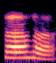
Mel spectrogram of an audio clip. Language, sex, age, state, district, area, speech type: Marathi, female, 18-30, Maharashtra, Yavatmal, rural, conversation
